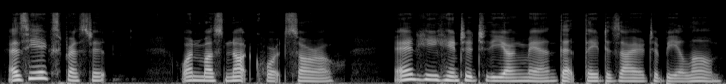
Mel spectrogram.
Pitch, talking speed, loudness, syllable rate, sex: 175 Hz, 180 wpm, -20 LUFS, 5.3 syllables/s, female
